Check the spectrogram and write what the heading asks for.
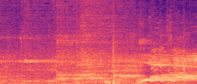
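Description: A dodgeball bouncing and thudding on a hardwood gym floor, several dull thuds in the first second and a half. Voices rise near the end.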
